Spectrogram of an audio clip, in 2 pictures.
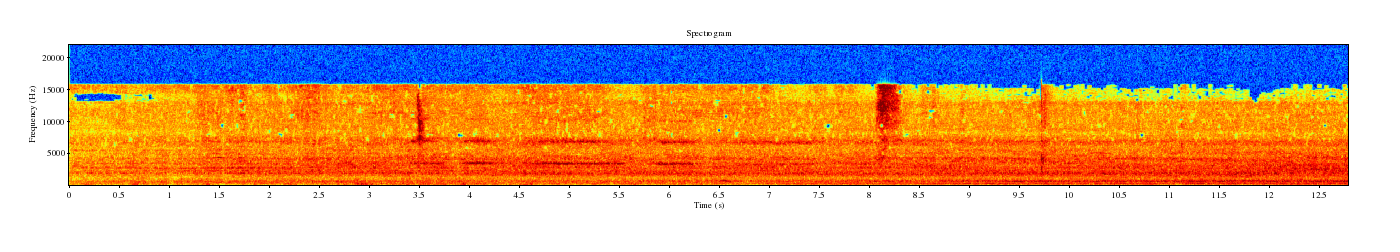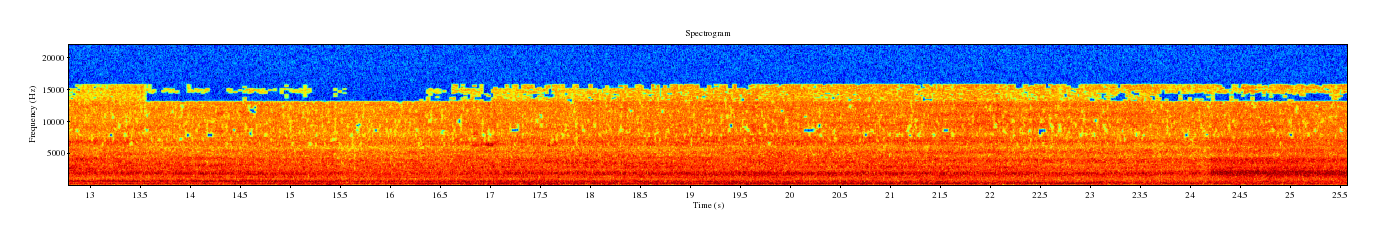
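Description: Deutsche Bahn ICE (Intercity Express) high-speed train running past on the station tracks: a rumbling rush of wheels on rail that grows steadily louder over the first twenty seconds, with a steady hum joining in about nine seconds in. A few faint, high-pitched wheel squeals come a few seconds in.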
